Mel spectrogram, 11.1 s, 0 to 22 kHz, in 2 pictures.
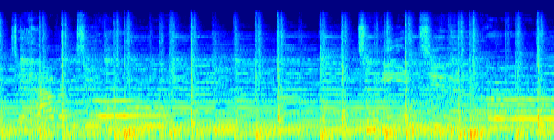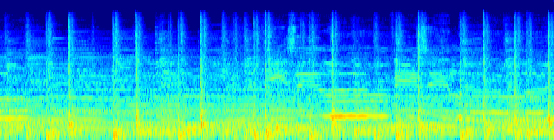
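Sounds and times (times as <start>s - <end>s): person singing: 0.0s - 2.1s, 3.5s - 6.3s, 8.1s - 11.0s
cajon beat: 0.0s - 11.0s
strummed acoustic guitars: 0.0s - 11.0s.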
